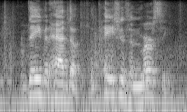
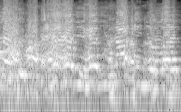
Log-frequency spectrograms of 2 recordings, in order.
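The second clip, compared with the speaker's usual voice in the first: high, loud, laughing outburst; excited laughing rant; 9 semitones higher, 6 dB louder than usual. Real, not acted. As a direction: laugh and shout through the story.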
